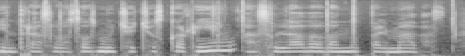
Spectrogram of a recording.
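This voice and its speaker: Noticeable background noise sits behind a woman speaking at a moderate pace. Her fairly high voice stays monotone and flat. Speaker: ASMR creator. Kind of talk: whispered bedtime story reading.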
